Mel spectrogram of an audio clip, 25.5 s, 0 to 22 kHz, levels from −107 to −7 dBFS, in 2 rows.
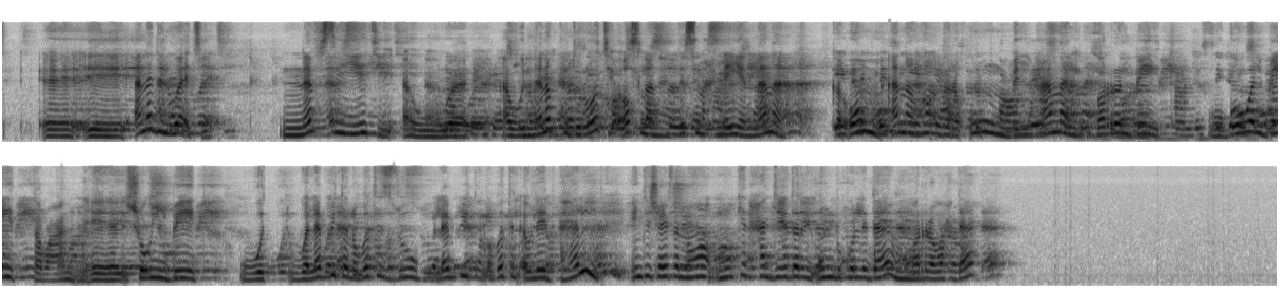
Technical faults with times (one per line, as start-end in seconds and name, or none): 0.00-25.52 echo with no canceller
